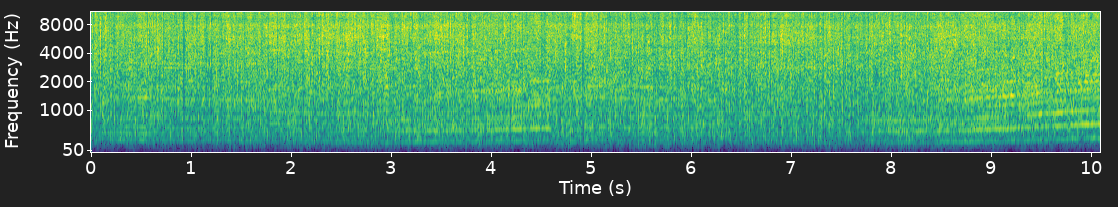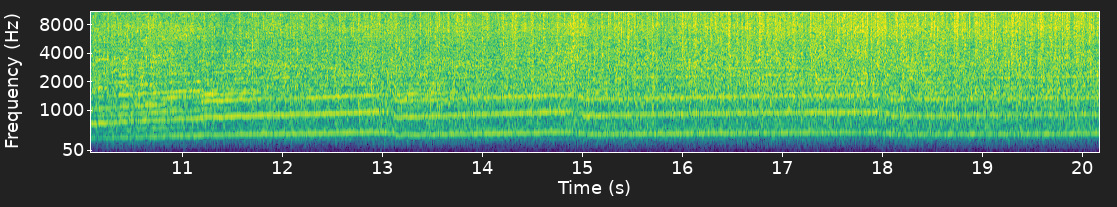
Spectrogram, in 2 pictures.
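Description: A 1000 cc JSB superbike engine heard from the bike itself at racing speed. Its note falls as the bike slows for a corner, then climbs steadily under hard acceleration, dipping briefly at three upshifts. Heavy wind rush runs underneath throughout.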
